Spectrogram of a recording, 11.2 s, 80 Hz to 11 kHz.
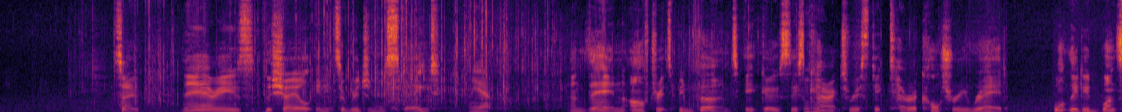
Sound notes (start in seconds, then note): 7.5 package rustles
